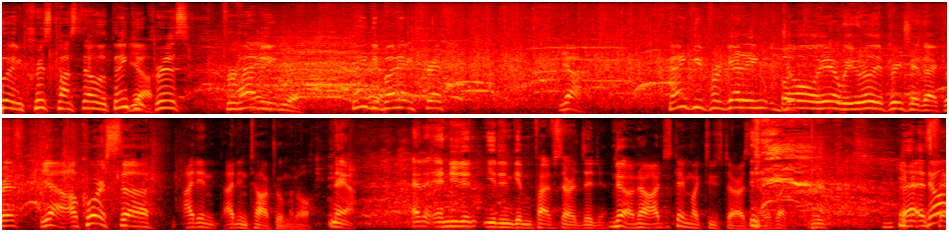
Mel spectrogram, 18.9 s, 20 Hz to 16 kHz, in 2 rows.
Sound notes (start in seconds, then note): 4.0 cheers and applause; 16.7 audience groans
